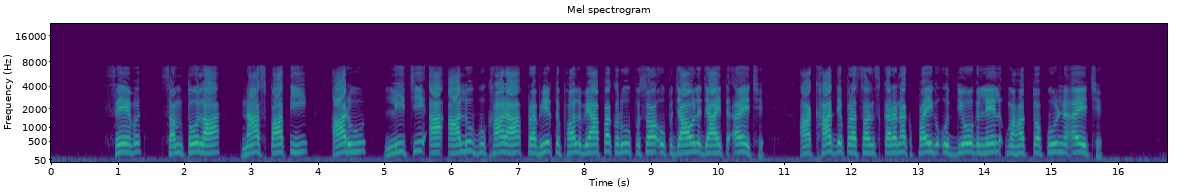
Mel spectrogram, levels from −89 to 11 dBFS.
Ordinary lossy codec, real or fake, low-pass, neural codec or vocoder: MP3, 96 kbps; real; 7.2 kHz; none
